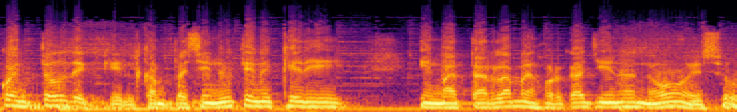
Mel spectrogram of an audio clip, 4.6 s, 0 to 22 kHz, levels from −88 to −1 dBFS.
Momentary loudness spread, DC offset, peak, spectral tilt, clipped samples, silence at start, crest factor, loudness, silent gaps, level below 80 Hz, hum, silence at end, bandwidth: 4 LU; under 0.1%; 0 dBFS; -6 dB/octave; 2%; 0 s; 6 dB; -6 LUFS; none; -20 dBFS; none; 0 s; 11.5 kHz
